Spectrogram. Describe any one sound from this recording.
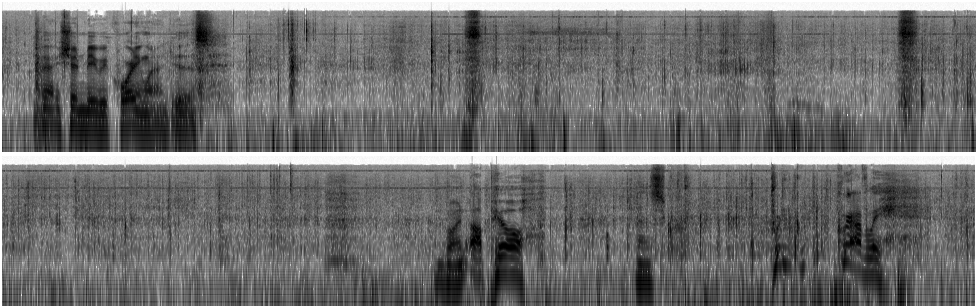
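Skateboard wheels rumble over a gravel path.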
